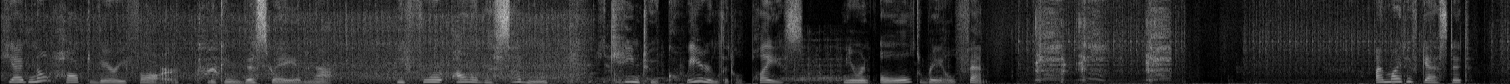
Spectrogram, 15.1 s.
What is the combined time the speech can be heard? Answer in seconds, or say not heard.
11 s.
